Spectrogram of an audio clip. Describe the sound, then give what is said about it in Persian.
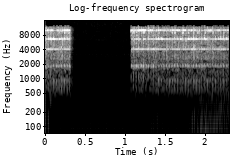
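A telephone rings in shrill, bright electronic bursts, stops for a short silence, then starts ringing again. “تلفن قطع میشه و دوباره زنگ میخوره.”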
